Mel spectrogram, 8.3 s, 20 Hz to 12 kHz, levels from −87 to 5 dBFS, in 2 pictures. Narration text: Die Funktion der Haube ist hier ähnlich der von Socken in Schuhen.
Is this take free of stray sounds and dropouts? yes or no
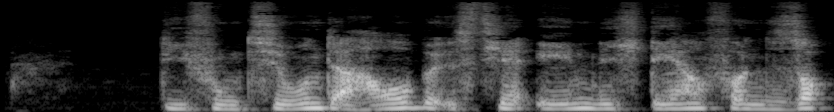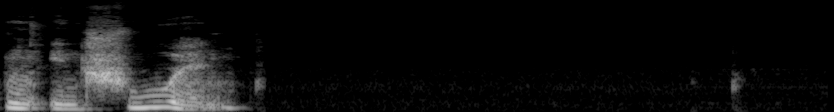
yes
